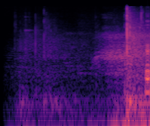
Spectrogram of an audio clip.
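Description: Basketballs bouncing on a gym floor during practice, a run of dull thuds that gets louder and busier in the second half, with a sharper knock near the end.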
